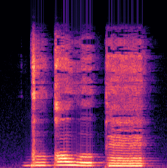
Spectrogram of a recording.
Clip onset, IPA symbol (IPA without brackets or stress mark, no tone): ɡ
